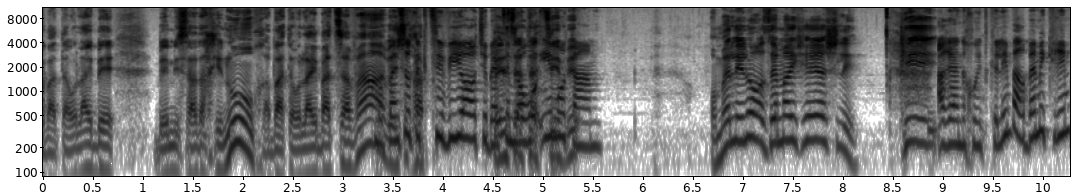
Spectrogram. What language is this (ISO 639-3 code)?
heb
